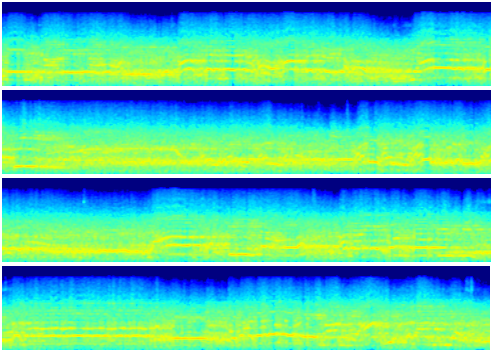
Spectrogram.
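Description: A man speaks with passion through a loudspeaker in a large echoing hall, his voice rising and falling.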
